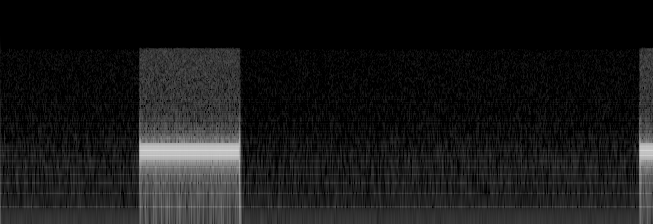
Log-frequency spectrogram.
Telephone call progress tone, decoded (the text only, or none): ringback tone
